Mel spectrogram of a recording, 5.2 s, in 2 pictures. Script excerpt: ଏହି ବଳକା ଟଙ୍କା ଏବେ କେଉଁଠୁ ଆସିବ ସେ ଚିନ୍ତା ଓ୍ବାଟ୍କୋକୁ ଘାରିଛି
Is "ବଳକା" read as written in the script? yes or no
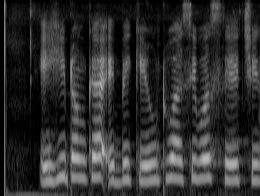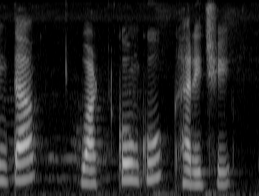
no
